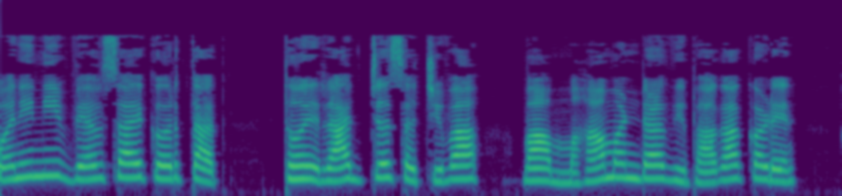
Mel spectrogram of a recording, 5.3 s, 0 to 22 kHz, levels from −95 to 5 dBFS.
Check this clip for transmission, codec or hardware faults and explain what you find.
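One codec fault runs through the whole speech clip: likely MP3 compression, which fits a low bitrate around 48 kbps. Nothing remains above 11.3 kHz, and plainly audible watery swirl on s sounds comes from weak spectral lines dropping in and out between frames. A plain low-pass filter would dull the treble without this swirl.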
